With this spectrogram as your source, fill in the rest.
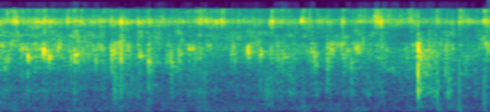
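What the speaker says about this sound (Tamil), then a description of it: "இப்போ பச்சை மிளகாயும் வத்தலும் போட்டிருக்கேன்" Green chillies and dried red chillies fry in a pan with urad dal for a mint, coriander and curry leaf thuvaiyal, giving a continuous close crackling sizzle with a few sharper pops and no voices.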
